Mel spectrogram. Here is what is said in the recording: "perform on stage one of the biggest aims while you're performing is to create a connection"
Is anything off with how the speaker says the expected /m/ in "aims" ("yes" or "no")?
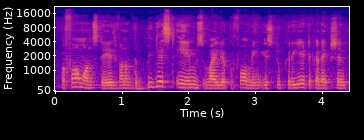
no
